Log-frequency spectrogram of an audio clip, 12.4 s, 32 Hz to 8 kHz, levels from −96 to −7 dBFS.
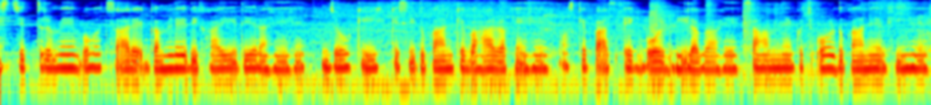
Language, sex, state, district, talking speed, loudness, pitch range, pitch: Hindi, female, Bihar, Muzaffarpur, 150 wpm, -21 LUFS, 105-115 Hz, 110 Hz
